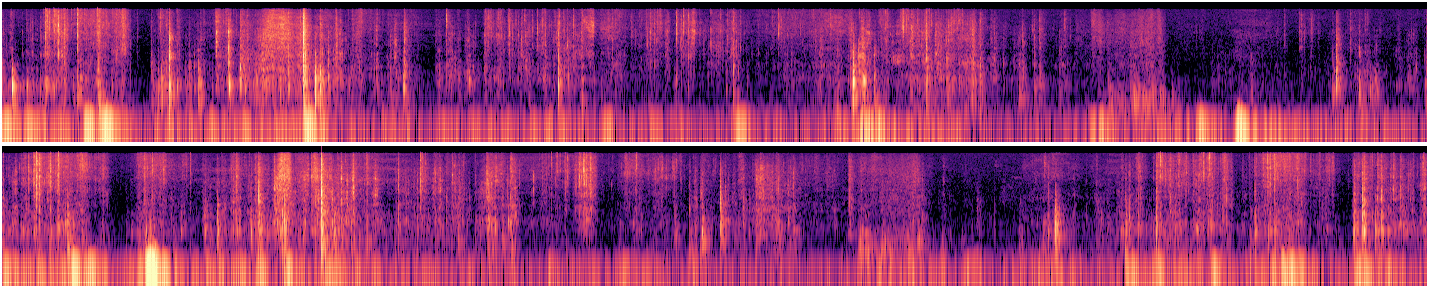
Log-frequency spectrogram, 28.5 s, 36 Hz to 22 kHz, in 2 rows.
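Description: Crinkling and rustling of plastic shrink wrap and foil-wrapped trading-card packs as 2016 Panini Phoenix football boxes are unwrapped and their packs handled, with scattered taps and one thump about halfway through.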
